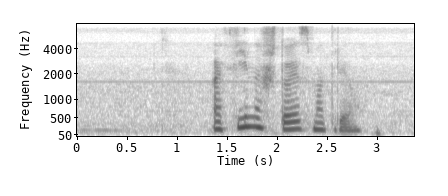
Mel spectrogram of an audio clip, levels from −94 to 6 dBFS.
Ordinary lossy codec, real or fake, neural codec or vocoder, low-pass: AAC, 32 kbps; fake; vocoder, 44.1 kHz, 128 mel bands every 256 samples, BigVGAN v2; 7.2 kHz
